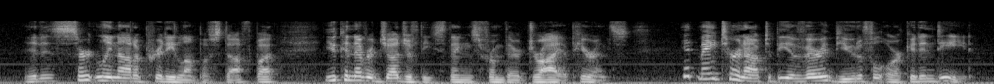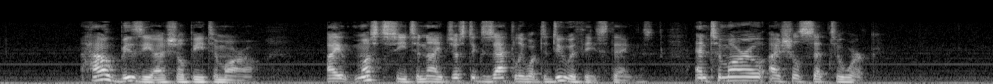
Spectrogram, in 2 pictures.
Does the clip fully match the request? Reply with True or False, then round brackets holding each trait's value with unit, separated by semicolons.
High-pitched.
False (120 Hz)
